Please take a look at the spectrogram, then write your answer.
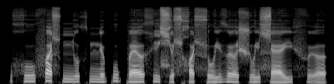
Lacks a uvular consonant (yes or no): no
